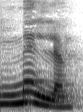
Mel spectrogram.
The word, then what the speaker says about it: Melles: Et elle nous a appris que d'où provenait le nom de cette compagnie et la prononciation qui est Mel. Hein, et pas du tout mademoiselle ou mesdemoiselles, pas du tout.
